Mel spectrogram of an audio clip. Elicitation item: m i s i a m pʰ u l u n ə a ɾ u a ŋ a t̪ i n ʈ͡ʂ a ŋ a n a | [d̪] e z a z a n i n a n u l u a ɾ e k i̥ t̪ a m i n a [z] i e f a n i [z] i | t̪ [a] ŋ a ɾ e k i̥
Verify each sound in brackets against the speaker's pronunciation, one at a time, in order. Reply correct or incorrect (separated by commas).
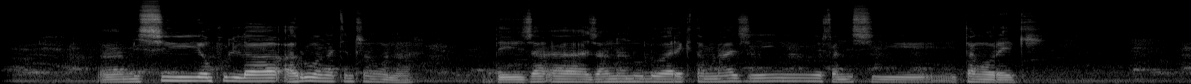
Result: correct, correct, incorrect, correct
